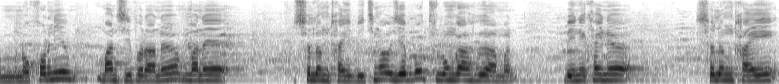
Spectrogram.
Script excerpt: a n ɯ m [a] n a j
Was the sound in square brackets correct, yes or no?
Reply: yes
